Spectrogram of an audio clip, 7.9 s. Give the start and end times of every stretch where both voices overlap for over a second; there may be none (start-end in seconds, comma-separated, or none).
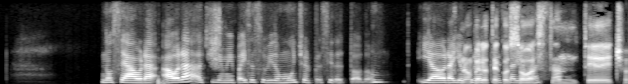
5.6-7.0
